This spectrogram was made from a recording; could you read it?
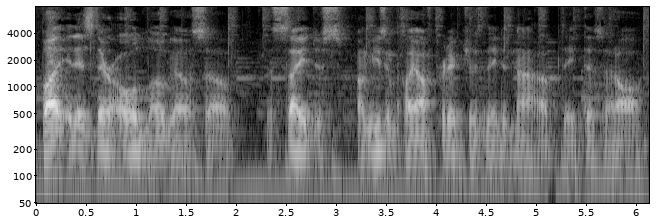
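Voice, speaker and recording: A man's voice: a bass voice, little pitch movement, normal speed, a little mellow. A young man with a cold, sounding nasal, casually chatting through sports predictions and rambling to his viewers. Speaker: sports video host. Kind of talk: casual predictions talk to camera. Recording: faint guitar music behind.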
